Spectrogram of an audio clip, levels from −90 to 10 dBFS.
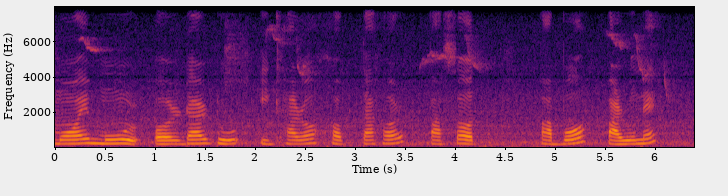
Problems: constant background noise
